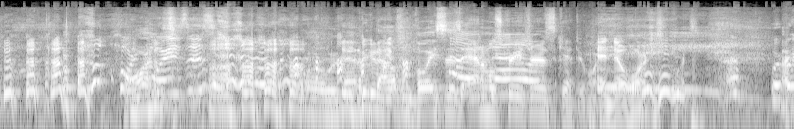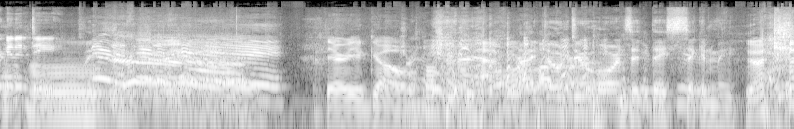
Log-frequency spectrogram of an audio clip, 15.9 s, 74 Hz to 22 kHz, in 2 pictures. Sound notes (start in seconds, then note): 7.4 deep and cool horn sound; 9.0 cheering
